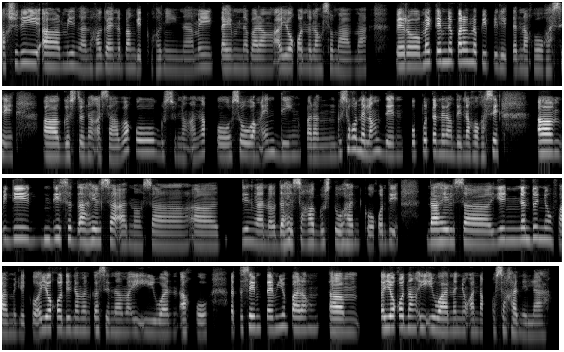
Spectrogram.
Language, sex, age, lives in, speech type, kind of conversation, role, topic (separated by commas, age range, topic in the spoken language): Filipino, female, 25-29, Philippines, conversation, advice, user, Paano ko haharapin ang presyur na dulot ng mga inaasahan sa akin kapag may handaan o lakad?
